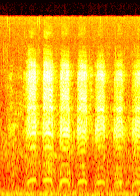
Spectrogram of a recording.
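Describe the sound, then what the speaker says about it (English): Ducks by a lake give seven rhythmic, fairly loud quacks in steady succession, evenly spaced with short gaps, no talking. "More and more ducks keep going down to the lake."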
